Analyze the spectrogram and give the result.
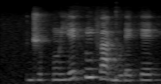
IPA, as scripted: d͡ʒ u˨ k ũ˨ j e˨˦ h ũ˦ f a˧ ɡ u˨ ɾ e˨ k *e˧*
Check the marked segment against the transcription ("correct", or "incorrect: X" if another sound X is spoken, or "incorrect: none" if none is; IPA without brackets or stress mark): correct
